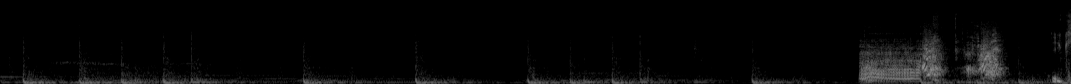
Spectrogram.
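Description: War dog barking in the Battle Brothers game, several short sharp barks and growls spaced across the clip amid game sound effects, ending in a louder burst of noisy combat sound.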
